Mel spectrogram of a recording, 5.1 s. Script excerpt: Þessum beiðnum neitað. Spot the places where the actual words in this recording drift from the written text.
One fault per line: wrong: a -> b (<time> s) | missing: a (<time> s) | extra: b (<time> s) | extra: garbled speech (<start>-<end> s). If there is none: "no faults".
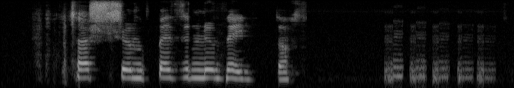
no faults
